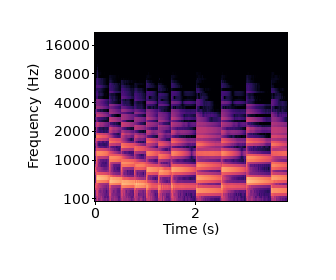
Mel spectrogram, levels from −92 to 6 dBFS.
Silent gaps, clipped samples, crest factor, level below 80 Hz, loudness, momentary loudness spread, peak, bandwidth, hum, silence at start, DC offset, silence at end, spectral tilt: none; under 0.1%; 12 dB; -58 dBFS; -15 LUFS; 5 LU; -2 dBFS; 5.4 kHz; none; 0 s; under 0.1%; 0 s; -7.5 dB/octave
